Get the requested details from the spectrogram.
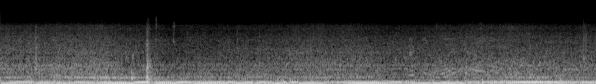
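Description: A man strikes a fish with a club in a few knocks.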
